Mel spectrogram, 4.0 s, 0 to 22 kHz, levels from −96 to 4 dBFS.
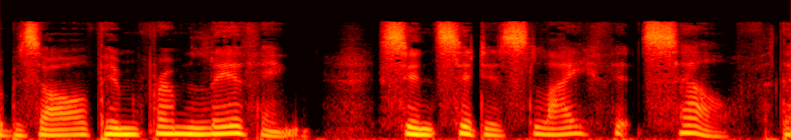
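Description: A short speech recording with nothing technically wrong in the signal at any point.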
